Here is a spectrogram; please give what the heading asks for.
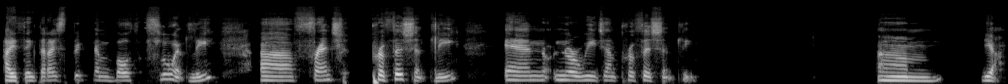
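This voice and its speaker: A woman's voice: medium pitch, fairly even intonation, slow, pauses often, fairly bright tone, no echo. Emphatic woman with a Spanish accent. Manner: emphatic, indignant, repeats words for stress. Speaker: commentary channel host. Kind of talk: opinionated casual commentary.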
